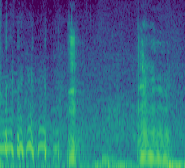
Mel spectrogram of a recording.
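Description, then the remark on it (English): A quick run of short, squealy oinks of a little pig, then a sharp snort and a longer, rough nasal grunt, fairly loud; it sounds like a person imitating a pig. “The little pig oinking behind him.”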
